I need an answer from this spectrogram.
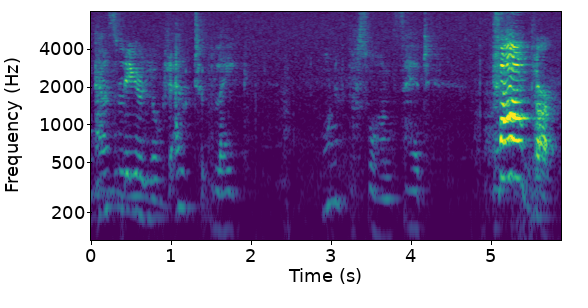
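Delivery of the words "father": high, loud cry to a parent; a swan's sudden plaintive call. Acted. Enchanted swan calls to father across the lake, high cry.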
